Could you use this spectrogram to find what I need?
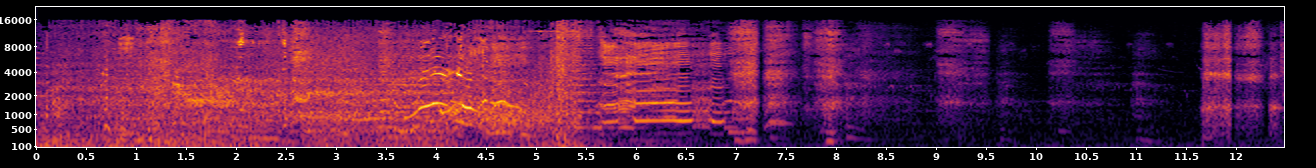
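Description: A glass window is smashed amid a loud, dense burst of crashing noise lasting several seconds, mixed with gasps and cries, followed by scattered thuds and rustles as the commotion dies down.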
